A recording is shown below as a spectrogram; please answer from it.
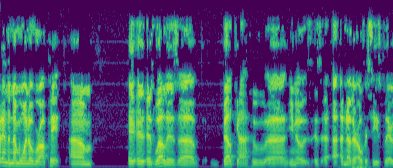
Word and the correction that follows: Bielica: his name rhymes with pizza and his name's Bielica. – Whoa. – Bielica.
